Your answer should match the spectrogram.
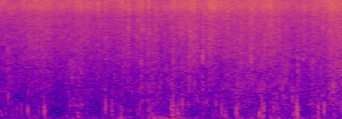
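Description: Quick, steady footsteps tramp through wet, tall grass, each step a soft squelching thud amid a continuous swishing rustle of stalks. The sound is close and unbroken, with no voices.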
